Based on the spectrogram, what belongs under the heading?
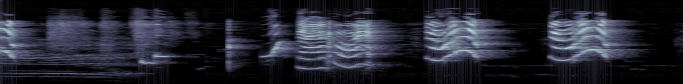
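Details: Pet parrot mimicking "mummy papa" indoors: a few short notes, then three or four loud wavering speech-like syllables spaced about a second apart.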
